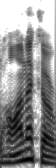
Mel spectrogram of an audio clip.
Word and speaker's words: Hanukkah: The C is silent in Hanukkah.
